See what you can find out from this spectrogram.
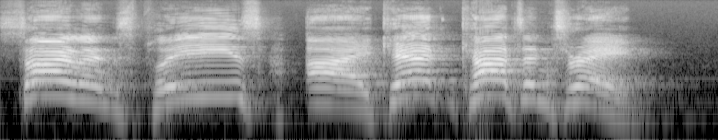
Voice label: Announcer Lose; blackjack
